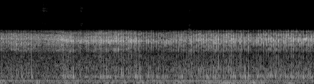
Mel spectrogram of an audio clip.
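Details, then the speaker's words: Ham radio receiver near a power pole below high-voltage lines: harsh raspy buzz, steady with rough pulsing texture, matching an audible buzz from the pole; owner suspects pole hardware as the interference source. "I don't know if you can hear that buzzing sound. You hear that buzzing sound? It actually corresponds to the radio interference that I get."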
